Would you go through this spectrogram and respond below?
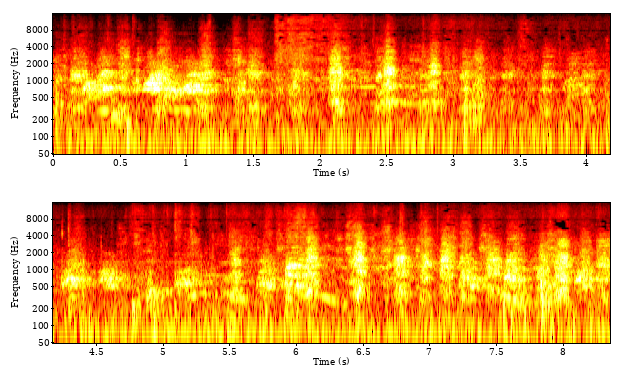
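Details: A male Bull Terrier pants rapidly, with soft breathy bursts repeating about three times a second.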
